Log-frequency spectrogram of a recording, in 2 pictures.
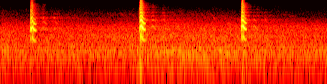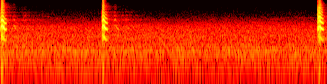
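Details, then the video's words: Eurasian coot (Fulica atra) recorded in the wild: six short, sharp, explosive calls with a harsh, metallic edge, spaced roughly every one and a half seconds over a faint steady background hiss. "Eurasian Coot – Bird Calls & Sounds"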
